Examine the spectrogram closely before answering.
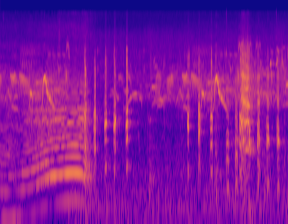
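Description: Farmyard sound effects: a cow moos in one long rising call that ends about two seconds in, with small birds chirping. Then hens cluck in quick short notes, with one louder burst near the end.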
